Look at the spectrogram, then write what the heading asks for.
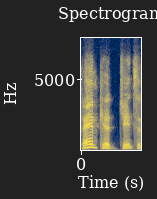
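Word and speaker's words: Famke Janssen: Even though is it Famke Jensen? Is that how you pronounce her name?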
